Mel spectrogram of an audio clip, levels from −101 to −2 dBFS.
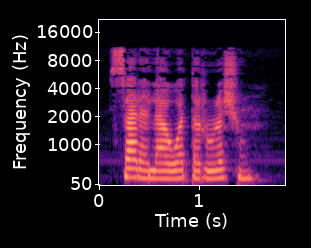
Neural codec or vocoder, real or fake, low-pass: none; real; 10.8 kHz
